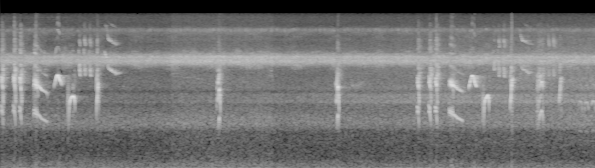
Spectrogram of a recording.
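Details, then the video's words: Bullock's oriole, a bird of open woodlands, prairies and orchards with a variable, raspy voice, gives short bursts of mixed whistles and harsh chatter in two loose phrases a few seconds apart over a steady high insect-like hiss. "Their vocalization is a little more variable and it has a lot of rasp to it."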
